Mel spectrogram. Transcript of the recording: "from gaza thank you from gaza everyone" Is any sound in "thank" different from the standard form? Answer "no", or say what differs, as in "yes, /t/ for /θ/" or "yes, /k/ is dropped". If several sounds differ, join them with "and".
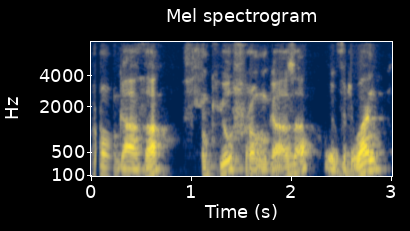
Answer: yes, /f/ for /θ/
